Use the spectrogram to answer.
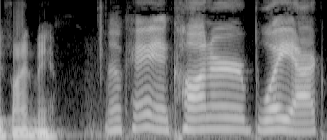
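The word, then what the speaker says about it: Boyack: me okay and Conor boyak boak is spelled like boy b o y a c k and again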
